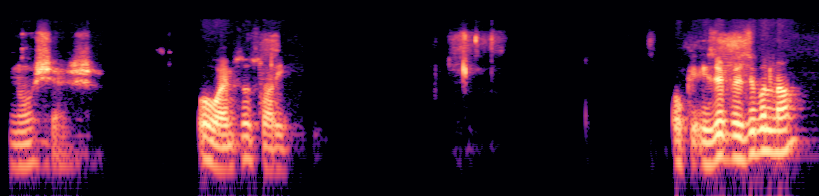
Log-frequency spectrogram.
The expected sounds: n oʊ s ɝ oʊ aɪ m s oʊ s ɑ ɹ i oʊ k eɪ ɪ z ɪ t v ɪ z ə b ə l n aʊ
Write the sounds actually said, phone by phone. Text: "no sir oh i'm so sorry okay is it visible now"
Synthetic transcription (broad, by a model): n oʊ ʃ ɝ oʊ aɪ m s oʊ s ɑ ɹ i oʊ k eɪ ɪ z ɪ t v ɪ z ə b ə l n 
